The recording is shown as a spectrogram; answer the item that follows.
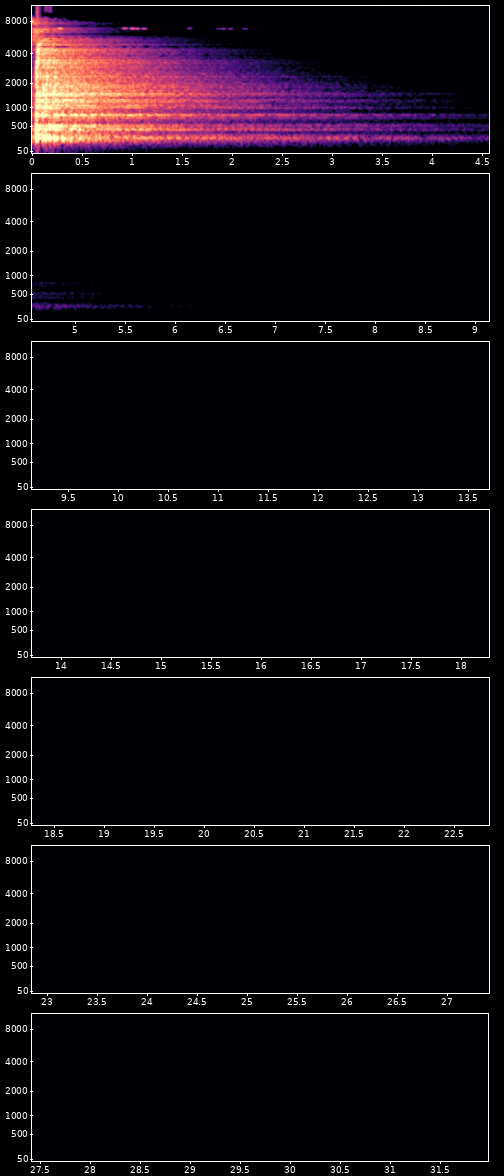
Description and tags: A recording of a re verb from a British spring put through a convolution re verb loaded with a tunnel impulse made in Bristol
